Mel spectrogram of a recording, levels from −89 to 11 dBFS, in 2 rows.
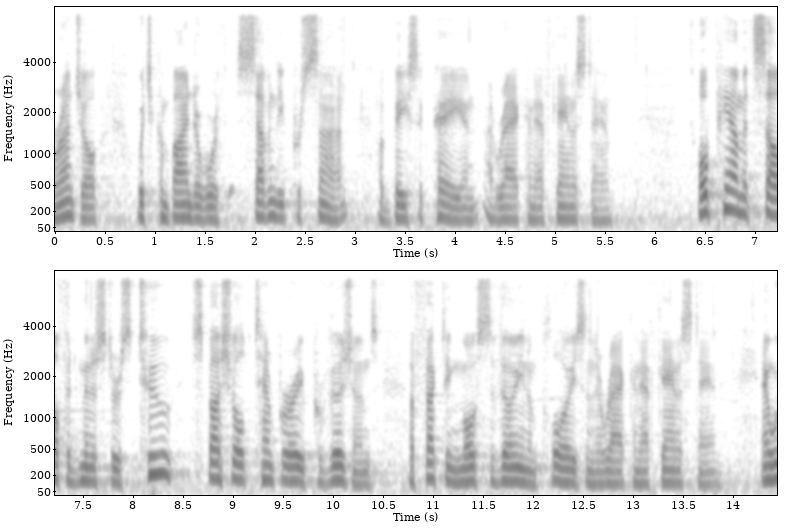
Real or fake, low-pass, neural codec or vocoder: real; 7.2 kHz; none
